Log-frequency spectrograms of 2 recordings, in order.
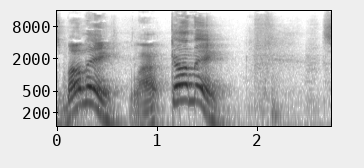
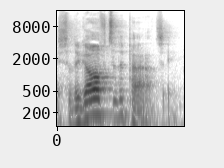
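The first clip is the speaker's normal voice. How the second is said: usual speaking voice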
